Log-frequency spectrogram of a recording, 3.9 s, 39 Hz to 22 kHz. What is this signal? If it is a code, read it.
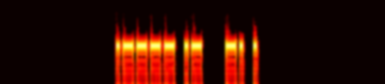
Morse code, heard as a keyed tone, about 36 wpm, 700 Hz. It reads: 1A NE
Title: Field Day Exchanges Encore - 35wpm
